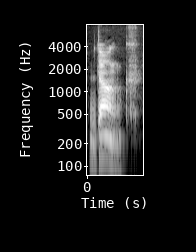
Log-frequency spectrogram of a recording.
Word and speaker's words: dank: Donc, que ce soit différent ou pas, le A, donc la voyelle qui précède deux consonnes différentes ou similaires, ou voilà, ça reste un A court. Dank, yeah?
